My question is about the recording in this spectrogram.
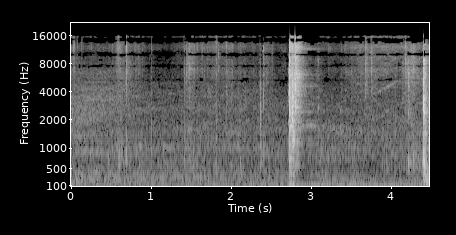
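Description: One sharp clack about three-quarters of the way through, over low steady outdoor background noise: the cab door latch of a Bobcat compact wheel loader being released as the door is opened.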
